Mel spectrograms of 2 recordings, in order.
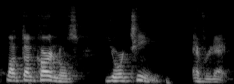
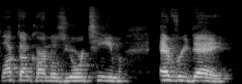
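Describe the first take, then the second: First: It ends falling, like a statement. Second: It ends rising, like a question.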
